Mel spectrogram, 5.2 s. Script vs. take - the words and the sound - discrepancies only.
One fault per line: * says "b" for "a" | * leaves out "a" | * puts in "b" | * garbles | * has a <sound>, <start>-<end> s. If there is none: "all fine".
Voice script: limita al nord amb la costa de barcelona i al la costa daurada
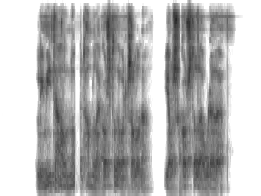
* has a dropout, 1.5-1.6 s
